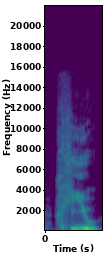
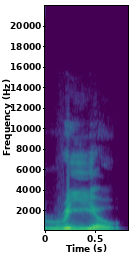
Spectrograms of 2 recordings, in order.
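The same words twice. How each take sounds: First: The initial R is not retroflex. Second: The initial R is retroflex, tongue curled back. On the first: "e não Rio" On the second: "teria o mesmo som"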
